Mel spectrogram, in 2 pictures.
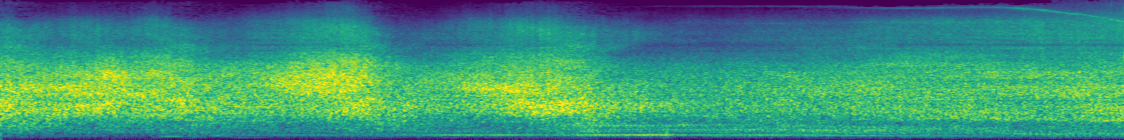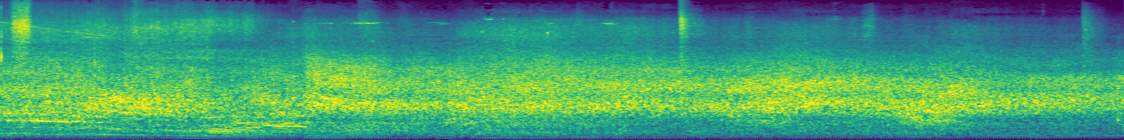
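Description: A siren wails, rising and falling, from a fire engine.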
